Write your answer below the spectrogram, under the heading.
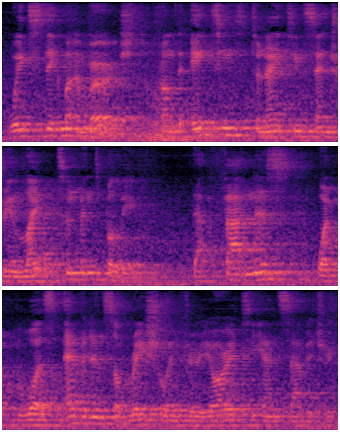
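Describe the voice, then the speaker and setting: A man's voice: fairly low pitch, noisy background. A young man from Iran gives a conference presentation, upbeat with playful asides between slide points. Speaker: student researcher presenting. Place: large lecture hall. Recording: echoey hall, mic at a distance.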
